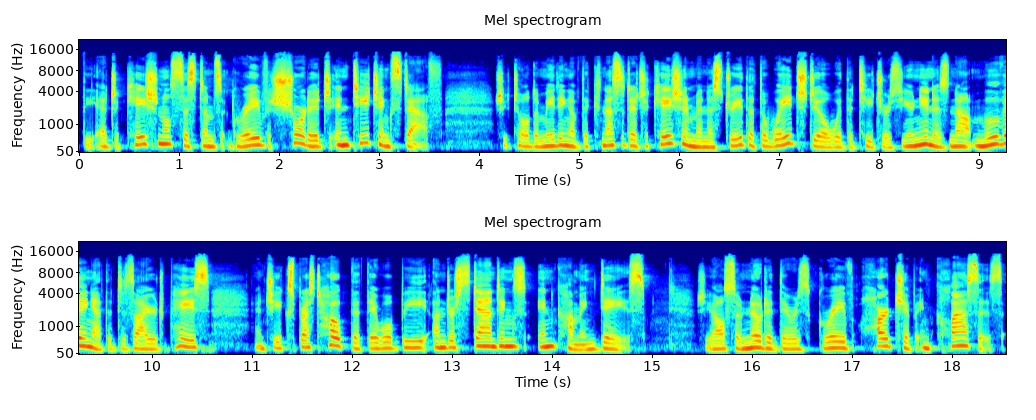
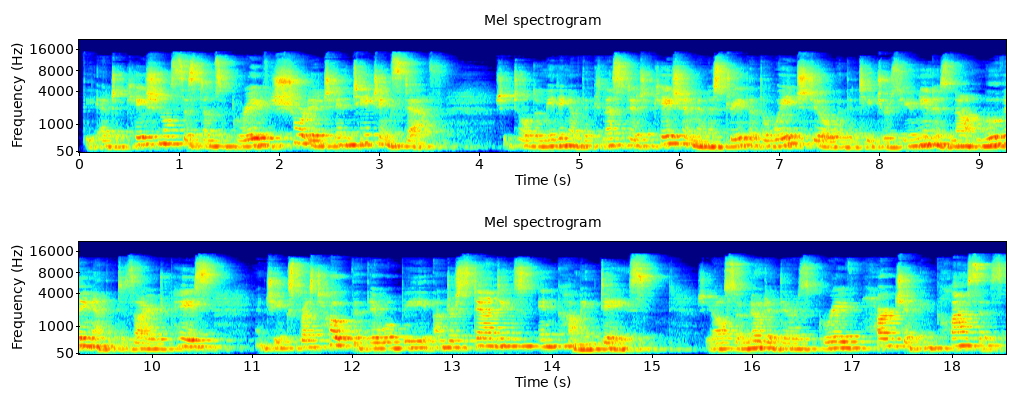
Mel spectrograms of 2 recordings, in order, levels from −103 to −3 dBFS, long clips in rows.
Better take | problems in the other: first | off-mic speech; far // room echo; noticeable; dies away in 0.6 s

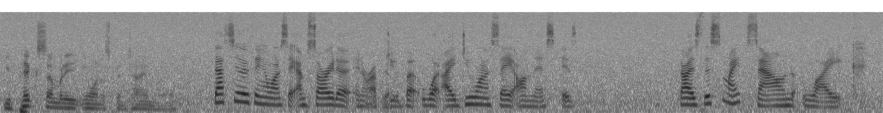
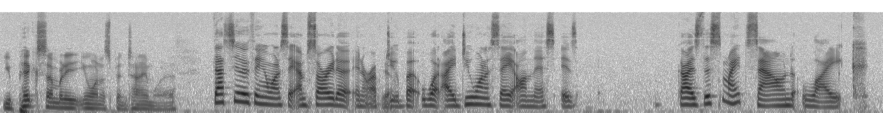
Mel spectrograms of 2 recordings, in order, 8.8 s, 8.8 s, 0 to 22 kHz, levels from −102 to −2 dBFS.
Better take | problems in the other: second | hiss; loud; throughout; 9 dB below the speech; faint in the second

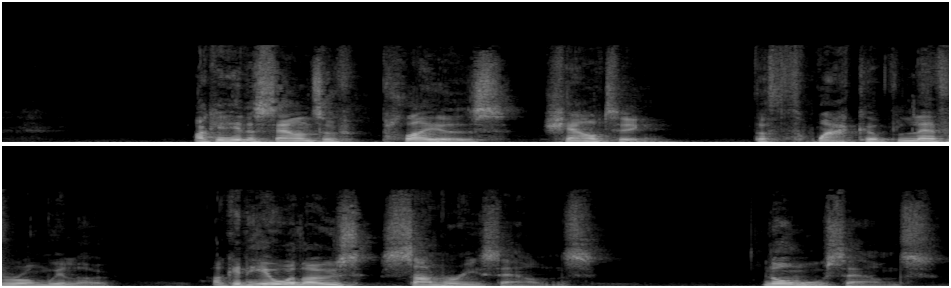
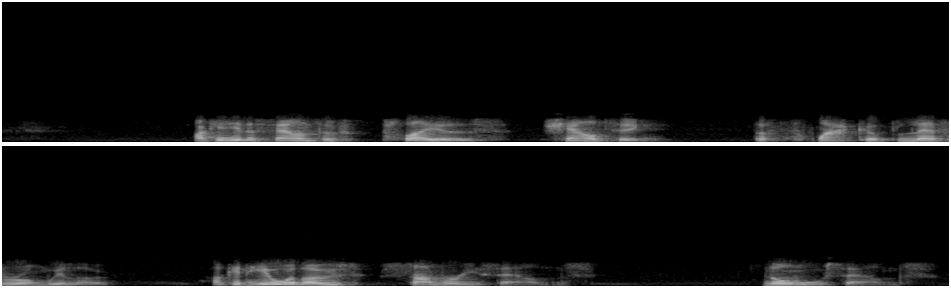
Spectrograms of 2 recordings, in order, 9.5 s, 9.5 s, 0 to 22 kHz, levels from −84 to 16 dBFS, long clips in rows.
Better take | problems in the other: first | phone-call audio

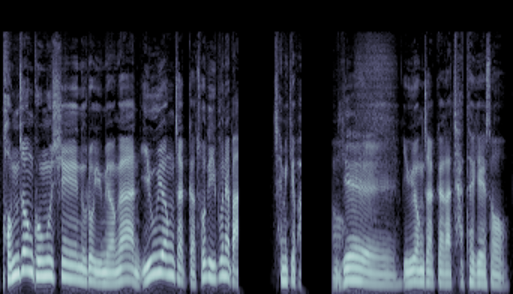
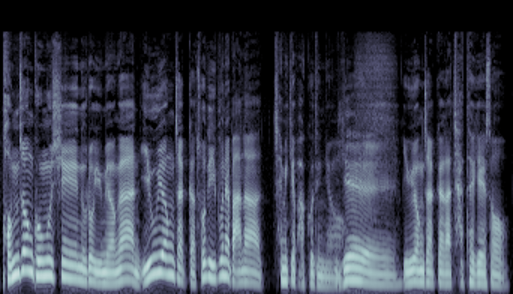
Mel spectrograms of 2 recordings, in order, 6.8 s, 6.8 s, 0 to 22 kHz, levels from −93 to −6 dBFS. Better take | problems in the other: second | audio cutting out; at 3 s and at 4 s

